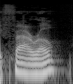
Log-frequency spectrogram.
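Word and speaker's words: Fårö: This was filmed on the island of, help me with my pronunciation, Fura. We would say Pharaoh.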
